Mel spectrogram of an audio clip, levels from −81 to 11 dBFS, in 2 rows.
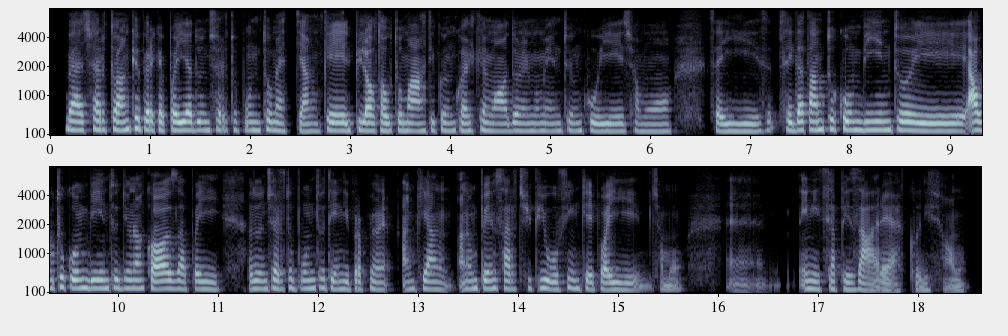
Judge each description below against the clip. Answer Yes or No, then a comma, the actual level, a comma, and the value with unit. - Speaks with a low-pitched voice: No, medium, 185 Hz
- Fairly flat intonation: Yes, narrow, 2.0 semitones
